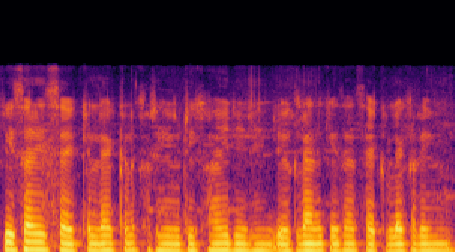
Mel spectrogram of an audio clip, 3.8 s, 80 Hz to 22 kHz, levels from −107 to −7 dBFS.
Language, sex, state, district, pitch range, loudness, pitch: Hindi, male, Madhya Pradesh, Umaria, 110-115 Hz, -18 LUFS, 110 Hz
